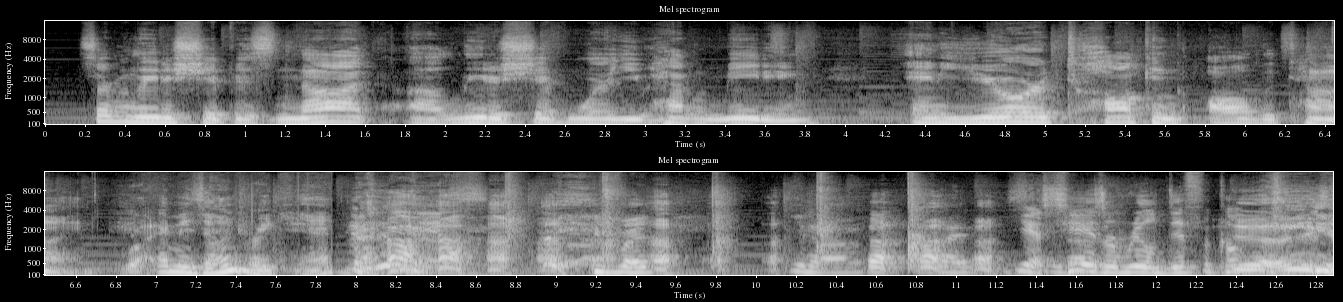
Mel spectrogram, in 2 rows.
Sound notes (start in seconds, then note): 7.9 speakers laughing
